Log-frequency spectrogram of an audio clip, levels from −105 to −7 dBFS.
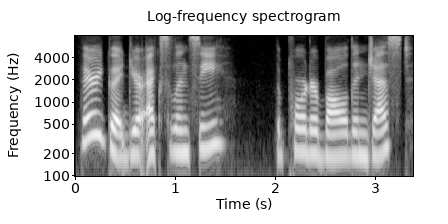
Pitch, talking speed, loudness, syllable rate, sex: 220 Hz, 160 wpm, -19 LUFS, 5.3 syllables/s, female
